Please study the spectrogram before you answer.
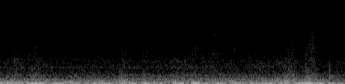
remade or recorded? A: recorded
